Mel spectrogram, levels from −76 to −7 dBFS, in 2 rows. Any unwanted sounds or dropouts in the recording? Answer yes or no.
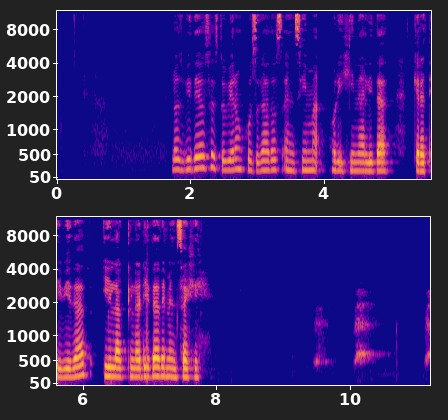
no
